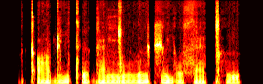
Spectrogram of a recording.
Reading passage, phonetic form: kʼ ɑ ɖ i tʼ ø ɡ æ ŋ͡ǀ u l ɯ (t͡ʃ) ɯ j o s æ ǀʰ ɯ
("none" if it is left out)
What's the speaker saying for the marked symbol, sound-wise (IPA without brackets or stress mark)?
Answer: t͡ʃ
